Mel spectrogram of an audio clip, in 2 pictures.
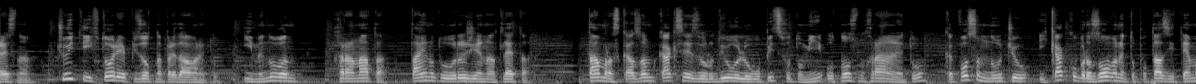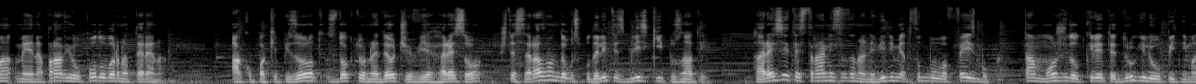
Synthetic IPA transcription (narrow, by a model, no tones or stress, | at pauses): ɾɛsnət͡ʃujt̪ɛift̪ɔɾiɛpizɔt̪nɐpɾɛd̪avɐnɛt̪o | imɛnuvən | xɾɐnat̪ət̪ajnot̪oːɾɤʒiɛnɐːt̪lɛt̪ə̰ | t̪amɾɐskazvəmkaksɛːzɐɾod̪ilˠolʲʊbopit̪st̪vot̪omiʔot̪nɔsnoxɾanɛnɛt̪okɐkvɔsɤmnɐut͡ʃilˠikakobɾɐzɔvɐnɛt̪opot̪azit̪ɛməmɛːnɐpɾavilˠopɔd̪obɤɾnɐt̪ɛɾɛnə̰ | akopɐkɛpizɔd̪ət̪zd̪ɔkt̪oɾnɛd̪ɛlˠt͡ʃɛfːiɛxɐɾɛsəlˠʃt̪ɛsɛɾad̪vəmd̪ɐɡospod̪ɛlit̪ɛzbliskiːpoznat̪i | xɐɾɛs̬ɛt̪ɛst̪ɾanit̪sət̪ənɐnɛvid̪imijət̪fud̪̚bolˠvɐfːɛjzbukt̪amːɔʒɛd̪ɐot̪̚kɾiɛt̪ɛd̪ɾuɡ̟ilʲʊbopit̪nim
